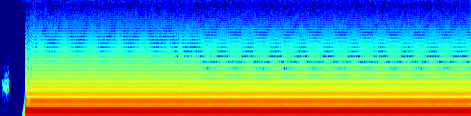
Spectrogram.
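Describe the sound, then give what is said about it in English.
A repeater access tone sent by a radio transceiver, heard without the receiver's usual blocking: a loud, low, steady buzzing hum that starts abruptly and drones on unchanged to the end, with no voices. “Your transceiver can send these tones to give you access to a repeater.”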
